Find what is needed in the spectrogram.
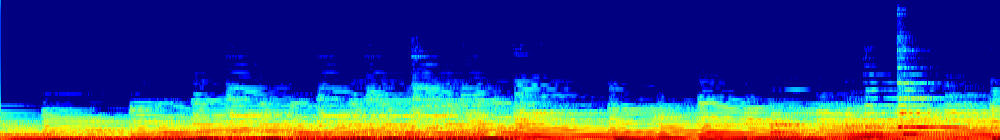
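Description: Grand piano played solo, with held chords under a melody. The harmony and bass move to a new chord about five seconds in.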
